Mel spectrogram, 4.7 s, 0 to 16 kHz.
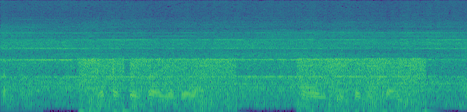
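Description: A military F-18 jet flies over Scottsdale with a steady, loud, roaring engine rumble that swells and fades slightly across the passage, while people talk faintly in the background.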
